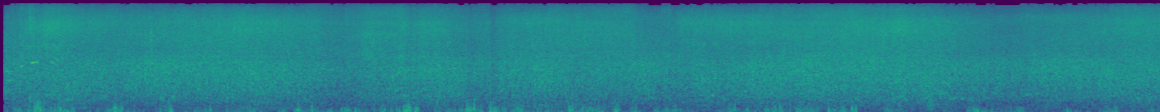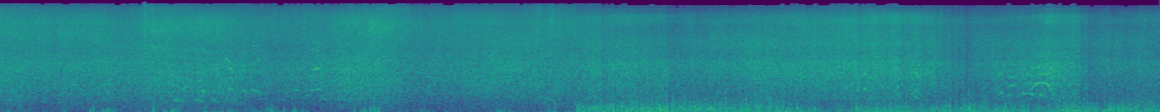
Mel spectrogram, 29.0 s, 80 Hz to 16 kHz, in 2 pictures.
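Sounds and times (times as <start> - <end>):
wind buffeting microphone: 0.0 - 29.0
distant surf: 0.1 - 29.0.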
